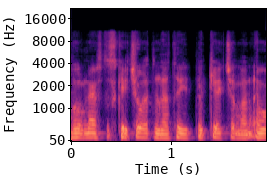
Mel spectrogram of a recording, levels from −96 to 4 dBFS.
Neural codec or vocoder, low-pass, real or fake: codec, 44.1 kHz, 2.6 kbps, SNAC; 10.8 kHz; fake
